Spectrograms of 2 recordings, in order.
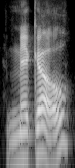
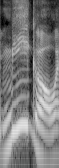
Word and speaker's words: MiGO: You can say MiGO because of Michigan and go. You can say MiGO after what Bob Ufer used to say, Michigan football. Or you can say MiGO because that's where my eyes go.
